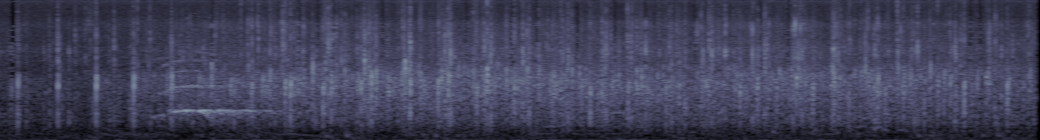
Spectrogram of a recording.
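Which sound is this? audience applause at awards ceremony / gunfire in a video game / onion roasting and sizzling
audience applause at awards ceremony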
